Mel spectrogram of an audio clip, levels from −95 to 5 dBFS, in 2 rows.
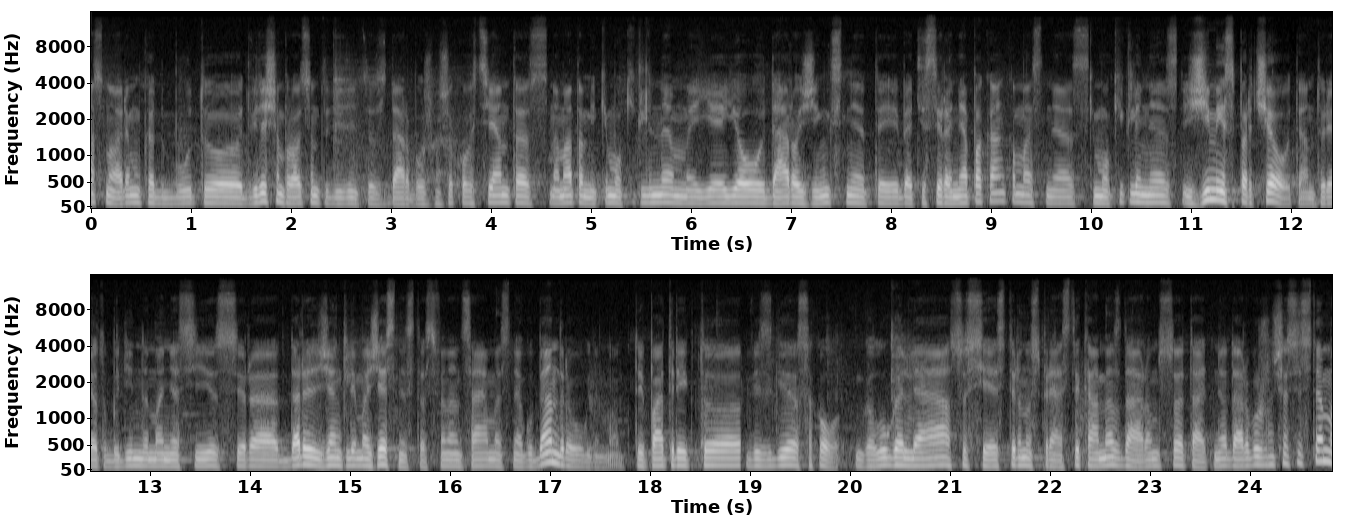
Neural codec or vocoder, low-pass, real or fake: none; 14.4 kHz; real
